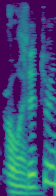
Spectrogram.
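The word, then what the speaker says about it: Citroën: Citroen?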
